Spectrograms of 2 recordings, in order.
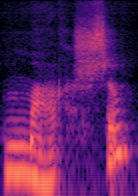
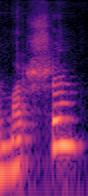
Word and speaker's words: Marche: напрямку стосовно самої назви фаб'ян марш скажу декілька слів все-таки правильно вимовляти марш Якщо ви на цінниках бачите марше ну дівчата продавці консультанти які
